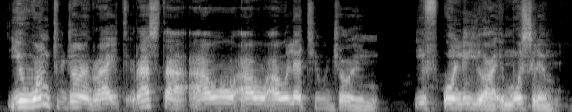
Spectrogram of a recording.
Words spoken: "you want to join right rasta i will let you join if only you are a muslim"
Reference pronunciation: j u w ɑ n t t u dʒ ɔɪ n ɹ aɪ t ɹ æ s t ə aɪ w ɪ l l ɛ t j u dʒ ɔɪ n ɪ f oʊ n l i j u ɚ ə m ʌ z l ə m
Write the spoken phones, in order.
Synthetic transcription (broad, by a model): j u w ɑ n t t u dʒ ɔɪ n ɹ aɪ t ɹ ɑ s t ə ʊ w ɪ w l ɛ t j u dʒ ɔɪ n ɪ f oʊ n l i j u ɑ ə m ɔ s l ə m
